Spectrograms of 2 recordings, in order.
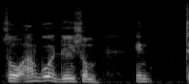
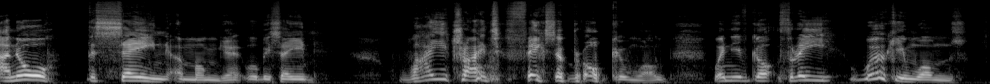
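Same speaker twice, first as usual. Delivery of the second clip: raised voice, laughing through the words; 5 dB louder than usual. Talking to viewers in his shed, laughing while talking. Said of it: "Sorry, I'm laughing".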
